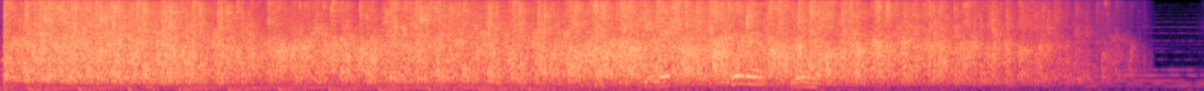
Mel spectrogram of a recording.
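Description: A roomful of guests applauding, the dense clapping running on and then fading away near the end.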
